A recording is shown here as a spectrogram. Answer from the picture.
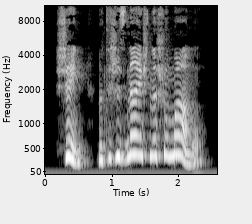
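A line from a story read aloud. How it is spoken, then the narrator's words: Almost offended wail. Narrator (Russian): Почти обиженно вопит Таня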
